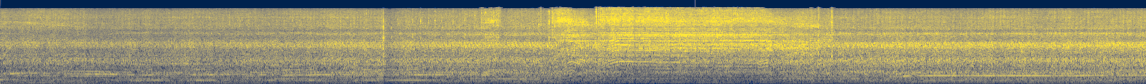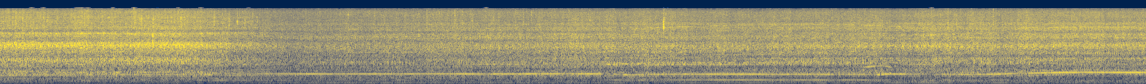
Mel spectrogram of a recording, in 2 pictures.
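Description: Felling crane's engine and hydraulic drive running under load while the boom with the DOLL Tree Trimmer head is moved, a steady whine that steps up and down in pitch several times. A harsher, brighter stretch of sound runs from about seven to ten seconds in.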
